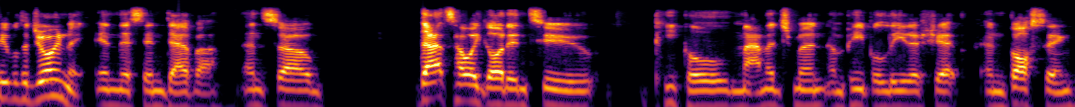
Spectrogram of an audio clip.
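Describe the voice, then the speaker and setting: A man with a British accent, medium pitch and ordinary pitch variation, at a moderate pace. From Britain. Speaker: company founder and CEO. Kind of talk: podcast interview.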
